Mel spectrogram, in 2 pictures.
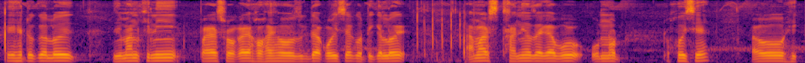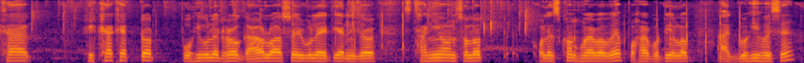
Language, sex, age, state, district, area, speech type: Assamese, male, 30-45, Assam, Dhemaji, rural, spontaneous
